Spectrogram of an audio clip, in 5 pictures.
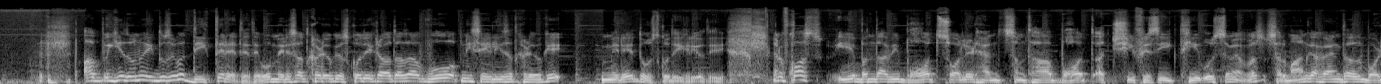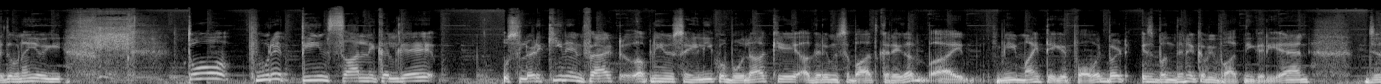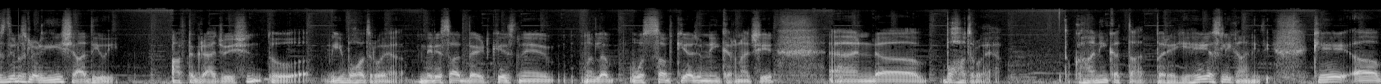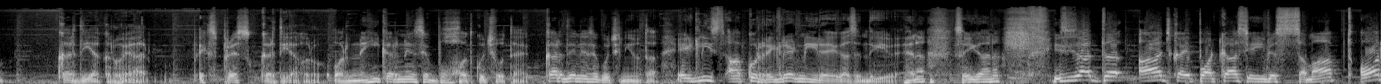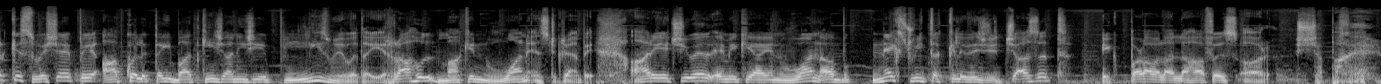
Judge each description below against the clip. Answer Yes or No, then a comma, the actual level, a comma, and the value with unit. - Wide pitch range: Yes, wide, 6.7 semitones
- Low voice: Yes, low, 115 Hz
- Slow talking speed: No, fast, 190 wpm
